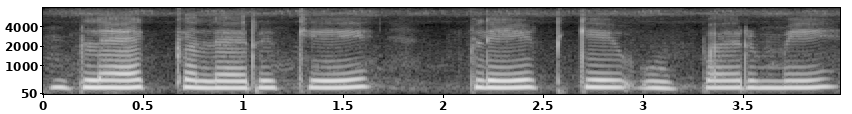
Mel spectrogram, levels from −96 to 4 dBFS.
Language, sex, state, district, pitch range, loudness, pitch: Hindi, female, Chhattisgarh, Raipur, 235-250 Hz, -14 LUFS, 245 Hz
